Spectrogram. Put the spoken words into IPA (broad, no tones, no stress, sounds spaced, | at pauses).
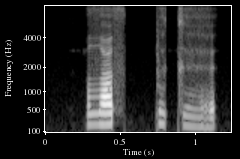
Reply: ðˤ ɘ θ pː ɛ̤ k ɛ̤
